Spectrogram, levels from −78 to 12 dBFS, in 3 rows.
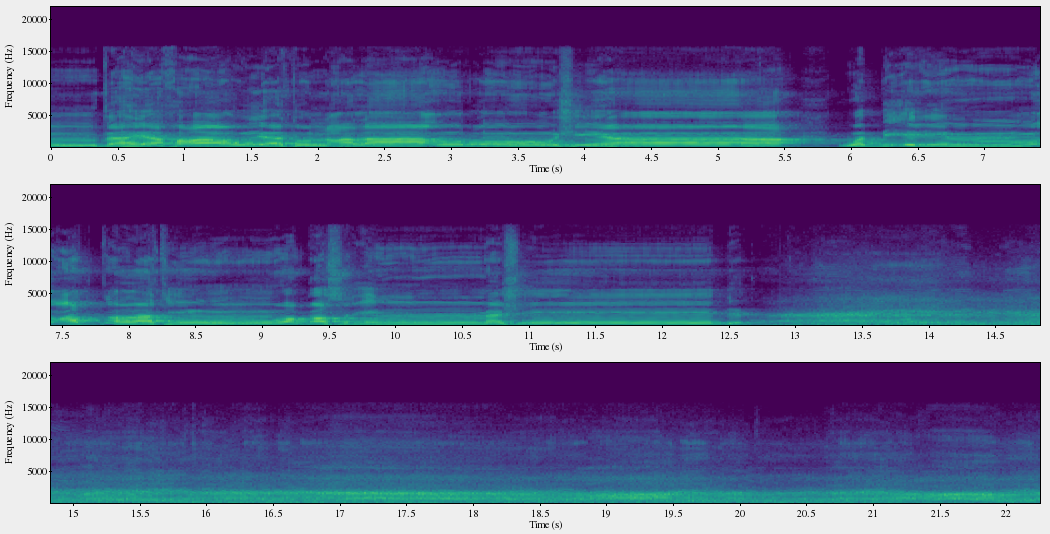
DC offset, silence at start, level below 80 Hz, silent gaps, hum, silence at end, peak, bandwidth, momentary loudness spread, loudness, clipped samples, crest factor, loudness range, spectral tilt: under 0.1%; 0 s; -58 dBFS; none; none; 0 s; 0 dBFS; 16 kHz; 12 LU; -16 LUFS; under 0.1%; 16 dB; 9 LU; -3.5 dB/octave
